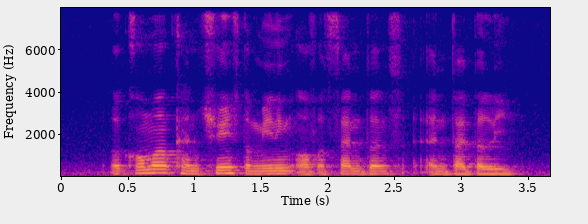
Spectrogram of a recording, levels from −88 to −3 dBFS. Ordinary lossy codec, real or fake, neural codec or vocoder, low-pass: none; real; none; none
